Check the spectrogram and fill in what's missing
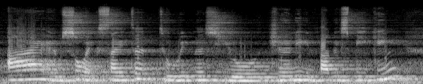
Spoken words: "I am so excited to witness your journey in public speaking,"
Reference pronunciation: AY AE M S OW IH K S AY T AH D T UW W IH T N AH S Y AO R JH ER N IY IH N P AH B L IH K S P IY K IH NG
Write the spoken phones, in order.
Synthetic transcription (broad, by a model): AY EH M S OW IH K S AY T AH D T UW W IH T N AH S Y AO JH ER N IY IH N P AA B L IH K S P IY K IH NG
